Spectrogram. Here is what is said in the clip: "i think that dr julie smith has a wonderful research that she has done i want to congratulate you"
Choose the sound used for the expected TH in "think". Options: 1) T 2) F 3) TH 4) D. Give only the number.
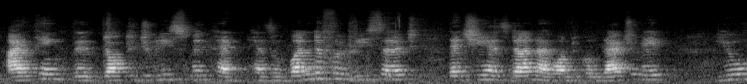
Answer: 1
